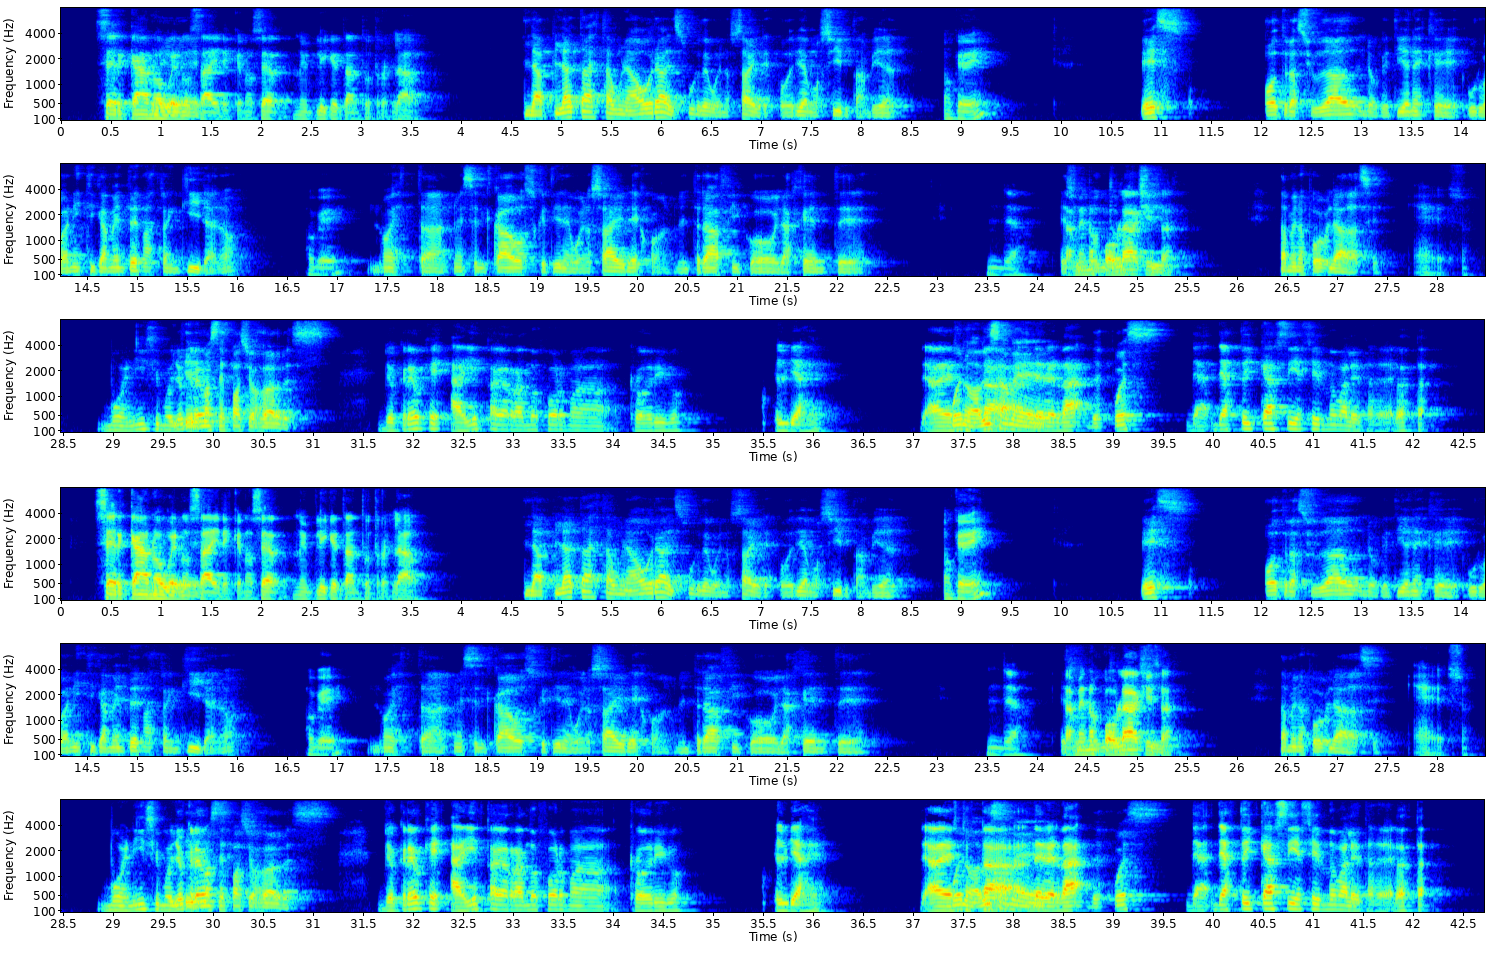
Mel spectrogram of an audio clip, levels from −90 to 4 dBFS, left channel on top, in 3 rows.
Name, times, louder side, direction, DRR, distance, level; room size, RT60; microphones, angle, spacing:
voice 1, 0.3-3.6 8.8-9.3 16.7-17.0 23.5-23.8 24.3-25.4 27.8-28.2 28.9-30.0 31.7-34.7 35.6-36.1 37.1-37.4 37.7-38.7 39.7-42.1, right 4 dB, 55° right, 0.9 m, -32 dB
voice 2, 0.9-1.4 4.6-8.3 10.8-11.2 12.0-16.0 17.3-22.3 24.2-25.3 26.4-27.4 29.7-31.1 37.4-38.3 38.8-39.4, left 2 dB, 25° left, 0.8 m, -34 dB
18.0 x 6.2 x 9.0 m
head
